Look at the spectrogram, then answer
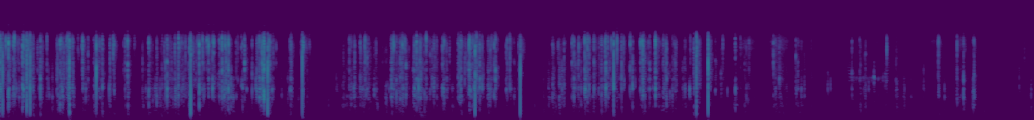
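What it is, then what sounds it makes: Plastic chopstick package. A clear plastic blister package holding wooden chopsticks is held up, squeezed and scratched with long nails. The result is dense, bright crinkling and crackling with almost no low end, coming in bursts separated by brief pauses and thinning into sparse clicks toward the end.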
